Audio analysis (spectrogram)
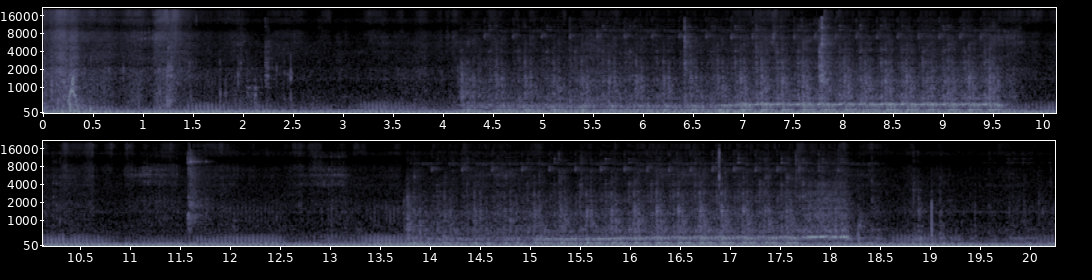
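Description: A sewing machine stitches a quarter-inch seam on a fabric belt flag. Its low, steady motor hum runs for twenty seconds, with two longer whirring stitching runs and small clicks, close and fairly quiet.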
